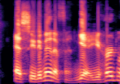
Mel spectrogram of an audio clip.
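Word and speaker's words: acetaminophen: but how do you pronounce it the correct pronunciation is acid menen SD Menin yeah you heard me right SD Menin SD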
